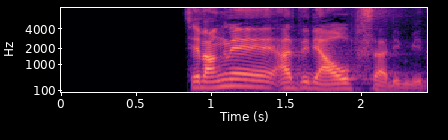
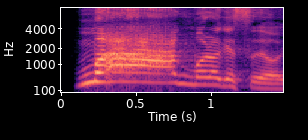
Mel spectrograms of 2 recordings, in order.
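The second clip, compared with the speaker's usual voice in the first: high, loud, slow burst of anger; sudden yell; 9 semitones higher, 8 dB louder, slower than usual. Retold or imitated. Pastor reliving yelling at his son, slow loud outburst. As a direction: blow up at the listener like an angry dad.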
